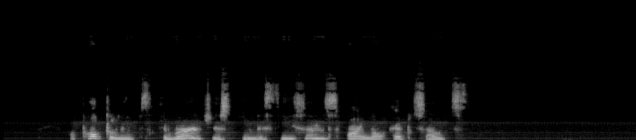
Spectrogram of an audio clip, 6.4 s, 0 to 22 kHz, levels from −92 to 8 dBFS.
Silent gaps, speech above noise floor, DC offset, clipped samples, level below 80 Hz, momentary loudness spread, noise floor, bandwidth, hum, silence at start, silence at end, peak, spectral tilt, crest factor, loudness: none; 52 dB; under 0.1%; under 0.1%; -76 dBFS; 10 LU; -77 dBFS; 9.4 kHz; none; 0.7 s; 1.75 s; -6 dBFS; -5 dB/octave; 22 dB; -25 LUFS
